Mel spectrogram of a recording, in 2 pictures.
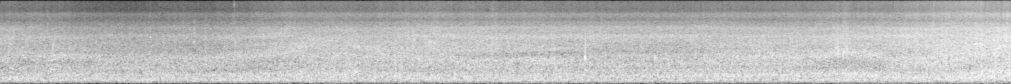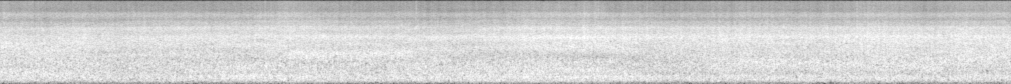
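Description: Rushing mountain stream pouring over rocks: a steady rush of water that grows louder, most of all about halfway through.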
